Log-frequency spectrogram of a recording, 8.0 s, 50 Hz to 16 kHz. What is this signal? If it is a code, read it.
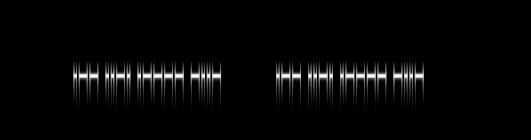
Morse code, heard as a keyed tone, about 31 wpm, 700 Hz. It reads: WF1X WF1X
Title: USA Call Signs - 4 Characters - Repeated 2x - 30wpm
